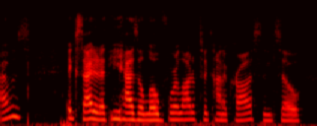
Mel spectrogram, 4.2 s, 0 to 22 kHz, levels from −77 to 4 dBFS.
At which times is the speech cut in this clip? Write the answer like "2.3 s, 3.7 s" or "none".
1.4 s, 2.1 s, 2.6 s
